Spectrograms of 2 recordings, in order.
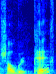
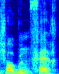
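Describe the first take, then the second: First: No f sound follows the p. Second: An f sound follows the p. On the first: This is the local Francique form. "on a fait sauter ce fameux F après le P" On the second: This is the standard German form. "en allemand, ce serait Schaukelpferd avec un F"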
